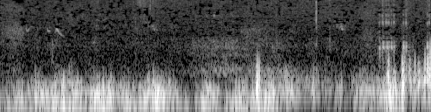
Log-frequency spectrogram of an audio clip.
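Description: Cattle lowing, a low rumbling call, louder near the end.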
